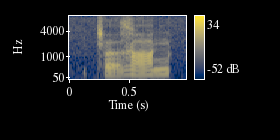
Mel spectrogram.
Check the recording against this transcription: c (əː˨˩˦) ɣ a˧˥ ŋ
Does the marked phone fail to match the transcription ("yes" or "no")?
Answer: no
